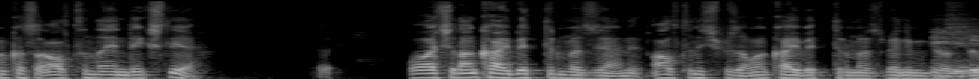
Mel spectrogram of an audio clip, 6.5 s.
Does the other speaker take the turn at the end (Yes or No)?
Yes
